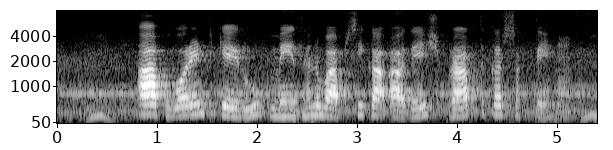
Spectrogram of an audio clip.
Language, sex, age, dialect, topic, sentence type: Hindi, female, 41-45, Hindustani Malvi Khadi Boli, banking, statement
